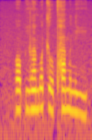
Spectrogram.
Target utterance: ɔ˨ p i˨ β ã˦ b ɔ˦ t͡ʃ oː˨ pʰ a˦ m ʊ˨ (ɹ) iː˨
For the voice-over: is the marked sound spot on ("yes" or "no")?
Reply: no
